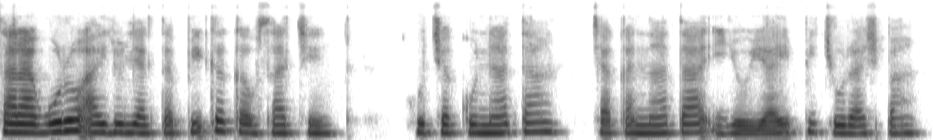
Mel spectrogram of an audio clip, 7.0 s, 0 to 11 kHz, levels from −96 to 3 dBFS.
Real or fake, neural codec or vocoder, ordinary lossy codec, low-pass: real; none; Opus, 24 kbps; 7.2 kHz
